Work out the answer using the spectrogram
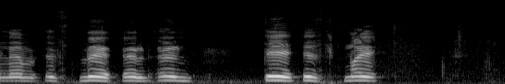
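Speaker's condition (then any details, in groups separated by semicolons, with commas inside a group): Cerebral palsy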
